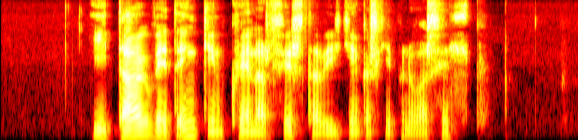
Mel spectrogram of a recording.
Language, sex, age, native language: Icelandic, male, 20-29, Icelandic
